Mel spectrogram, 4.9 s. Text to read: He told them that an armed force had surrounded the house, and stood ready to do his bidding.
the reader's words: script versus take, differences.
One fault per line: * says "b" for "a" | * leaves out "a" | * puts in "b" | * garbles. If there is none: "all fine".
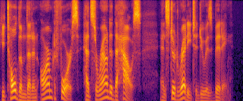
all fine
